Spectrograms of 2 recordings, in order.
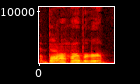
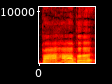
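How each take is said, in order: First: The r sounds are pronounced in the name. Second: The r sounds are dropped from the name.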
